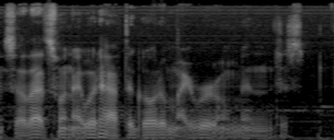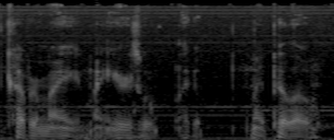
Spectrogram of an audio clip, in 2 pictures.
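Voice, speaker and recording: A man talks at a fairly quick pace in a very deep, low voice with ordinary pitch variation. Music plays behind him, and the room echo is audible. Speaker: podcast host and musician. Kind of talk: casual monologue. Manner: naturally loud.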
